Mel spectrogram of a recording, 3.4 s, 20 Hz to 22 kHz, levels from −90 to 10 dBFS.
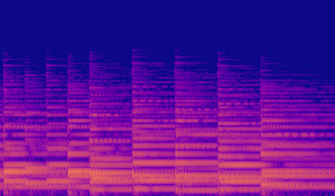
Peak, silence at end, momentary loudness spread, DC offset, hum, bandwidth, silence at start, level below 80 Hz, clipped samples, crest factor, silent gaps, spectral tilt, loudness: -18 dBFS; 0 s; 4 LU; under 0.1%; none; 7.6 kHz; 0 s; -68 dBFS; under 0.1%; 14 dB; none; -7.5 dB/octave; -32 LUFS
